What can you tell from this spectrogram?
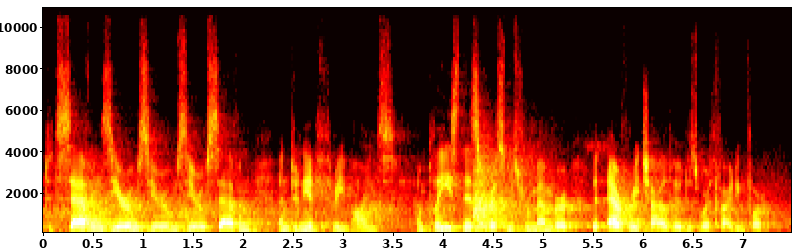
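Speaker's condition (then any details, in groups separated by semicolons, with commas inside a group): No condition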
